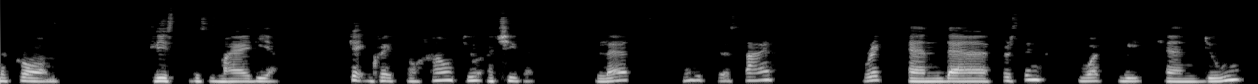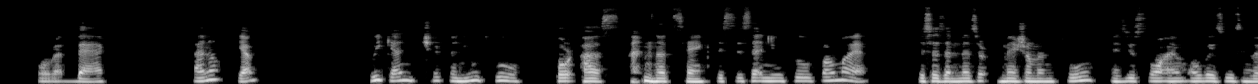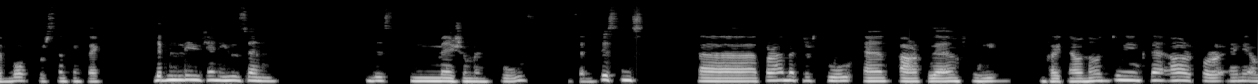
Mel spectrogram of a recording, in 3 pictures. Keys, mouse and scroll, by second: 0.4 alt+right click, 0.7 alt+middle click, 1.1 alt+click, 1.8 alt+middle click, 2.0 alt+scroll down 1, 2.1 w, 4.5 typing, 4.5 ctrl+d, 5.5 alt+middle click, 6.1 alt+middle click, 6.7 alt+click, 7.9 alt+middle click, 8.2 alt+click, 8.5 alt+middle click, 8.8 alt+right click, 9.1 alt+click, 9.5 alt+middle click, 9.7 alt+right click, 10.9 alt+click, 11.2 alt+middle click, 11.4 alt+right click, 11.7 alt+middle click, 13.0 ctrl+1, 13.2 alt+click, 13.5 alt+middle click, 14.1 alt+click, 15.0 alt+middle click.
